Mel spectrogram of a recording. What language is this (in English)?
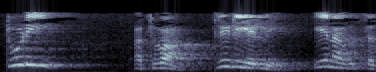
Kannada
